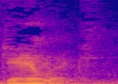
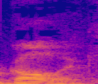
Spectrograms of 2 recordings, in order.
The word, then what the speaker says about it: Gaelic: remained uh continued to speak Gaelic right or Golic I think is the correct pronunciation they continue to speak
